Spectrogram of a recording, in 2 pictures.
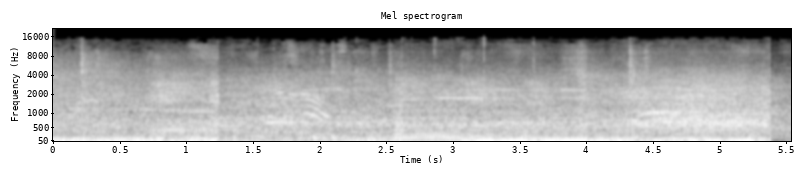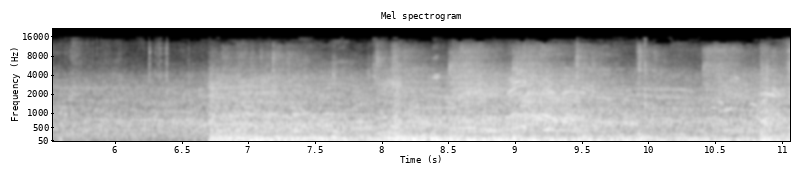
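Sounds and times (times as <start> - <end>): arena music over loudspeakers: 0.0 - 5.4, 6.6 - 11.0
crowd voices: 0.0 - 11.0.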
